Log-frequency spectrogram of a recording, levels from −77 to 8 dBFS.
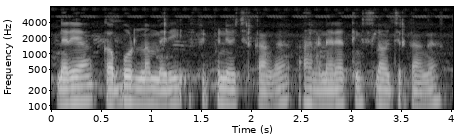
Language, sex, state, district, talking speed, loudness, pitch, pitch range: Tamil, male, Tamil Nadu, Namakkal, 165 wpm, -19 LUFS, 110 Hz, 100-120 Hz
